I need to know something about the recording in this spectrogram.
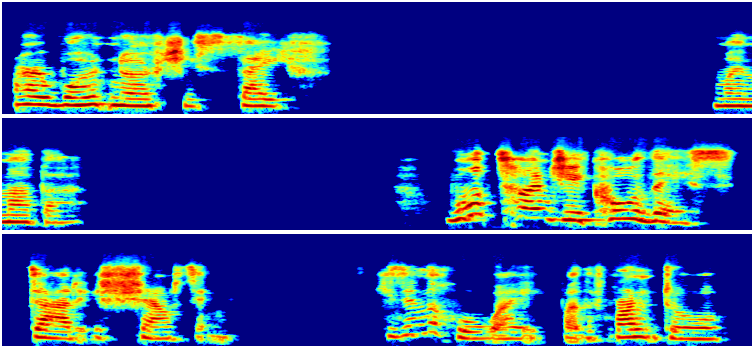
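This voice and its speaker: A woman author reading her own prose aloud in a measured, quiet first-person narration. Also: medium pitch, lo-fi sound.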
